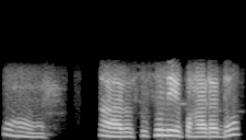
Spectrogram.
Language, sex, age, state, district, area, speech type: Santali, female, 18-30, West Bengal, Bankura, rural, conversation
